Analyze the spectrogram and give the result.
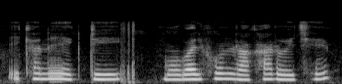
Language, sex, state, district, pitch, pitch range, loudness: Bengali, female, West Bengal, Alipurduar, 240 Hz, 230-255 Hz, -17 LUFS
